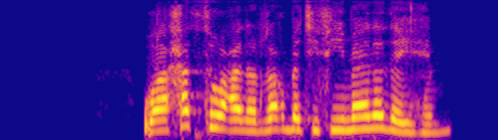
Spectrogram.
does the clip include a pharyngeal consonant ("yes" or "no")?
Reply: yes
